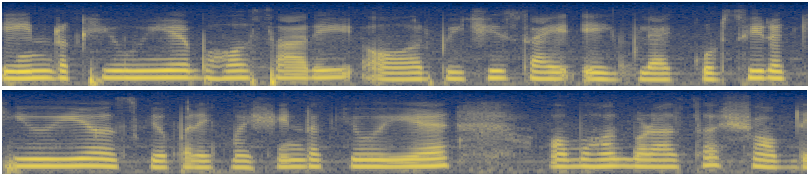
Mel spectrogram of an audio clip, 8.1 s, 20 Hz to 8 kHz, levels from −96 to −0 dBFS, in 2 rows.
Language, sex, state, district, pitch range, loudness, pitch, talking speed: Hindi, female, Odisha, Sambalpur, 185-215 Hz, -16 LUFS, 205 Hz, 215 wpm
